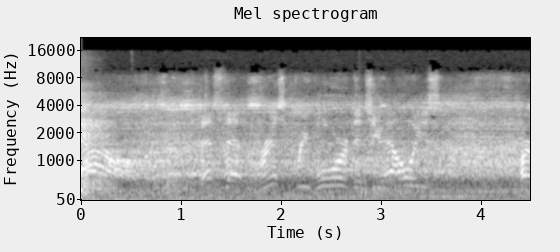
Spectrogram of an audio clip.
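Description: A college basketball TV broadcast playing through a phone speaker: a commentator talking faintly.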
